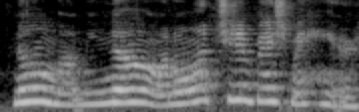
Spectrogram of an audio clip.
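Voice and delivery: put-on a kid refusing to let her mother brush her hair; bratty kid fuss. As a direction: throw a little tantrum over the hairbrush. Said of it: "screaming and yelling".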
